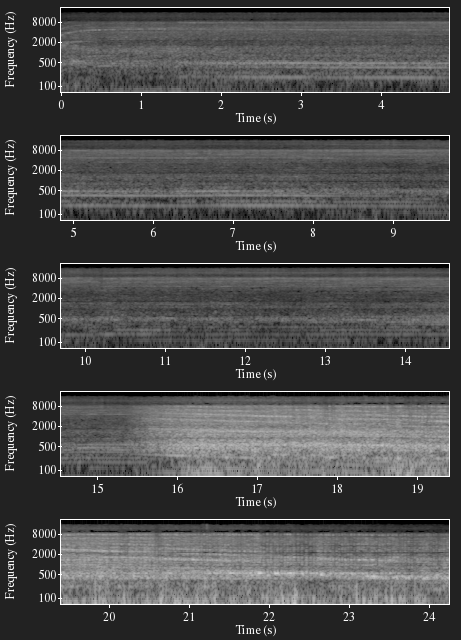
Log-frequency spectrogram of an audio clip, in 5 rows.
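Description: Ingco 355 mm cut-off saw switched on, its motor spinning up and running freely with a steady whine. About two-thirds of the way in, the Butterfly abrasive disc bites into a steel pipe: the sound turns to loud grinding, and the whine sinks in pitch as the motor takes the load.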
